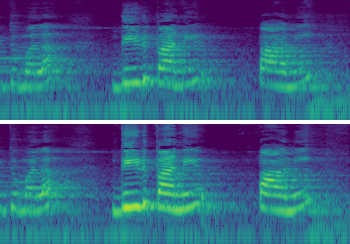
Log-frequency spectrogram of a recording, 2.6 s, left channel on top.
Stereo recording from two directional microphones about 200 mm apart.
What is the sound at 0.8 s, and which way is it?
Speech, 40° right (ahead or behind).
